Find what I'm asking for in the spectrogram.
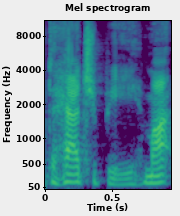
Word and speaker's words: Tehachapi: So you are from Tehachapi. I pronounced that right, right? – Yep.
